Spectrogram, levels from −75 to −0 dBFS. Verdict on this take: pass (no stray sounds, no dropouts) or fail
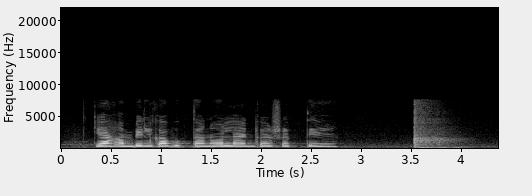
fail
